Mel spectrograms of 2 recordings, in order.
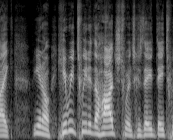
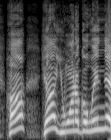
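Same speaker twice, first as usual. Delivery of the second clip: put-on scream, higher and louder; 7 semitones higher, 5 dB louder than usual. Retelling a guard taunting a fourteen-year-old outside the door: imitating someone screaming. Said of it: "they were screaming at him".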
